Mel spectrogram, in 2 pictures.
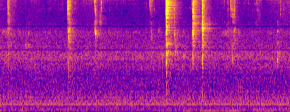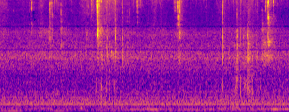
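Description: Close-up mouth sounds of someone eating French fries: chewing with a few short smacks and clicks, the loudest about three seconds in, over a steady low hum.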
